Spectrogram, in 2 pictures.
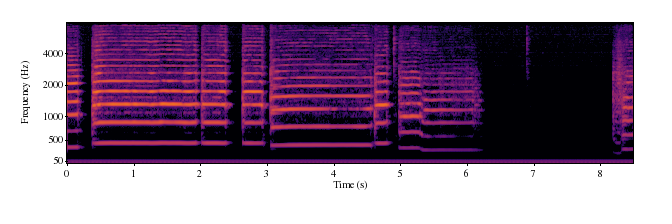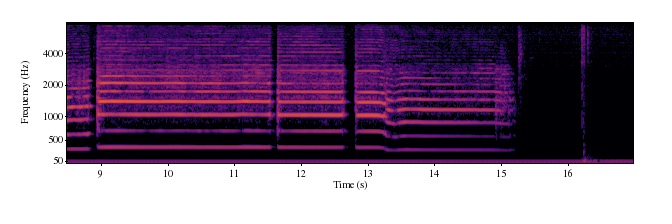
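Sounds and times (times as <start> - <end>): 
trumpet: 0.0 - 6.3, 8.2 - 15.3.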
